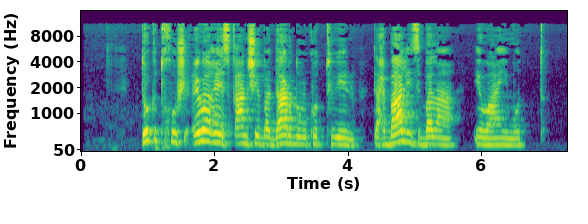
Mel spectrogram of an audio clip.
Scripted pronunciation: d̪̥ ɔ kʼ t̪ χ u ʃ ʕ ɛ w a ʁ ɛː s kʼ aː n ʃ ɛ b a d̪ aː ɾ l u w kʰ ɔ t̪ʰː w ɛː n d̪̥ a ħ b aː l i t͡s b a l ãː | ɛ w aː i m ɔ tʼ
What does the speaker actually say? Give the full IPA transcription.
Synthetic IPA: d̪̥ ɔ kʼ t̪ χ u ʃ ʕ ɛ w a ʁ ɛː s qʼ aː n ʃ ɛ b a d̪ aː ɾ l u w kʰ ɔ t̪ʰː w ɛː n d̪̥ a ħ b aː l i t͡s b a l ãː | ɛ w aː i m ɔ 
